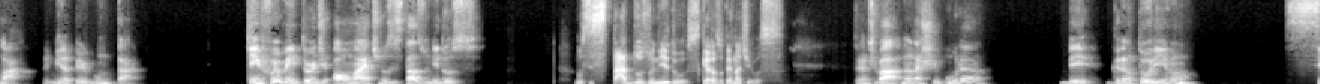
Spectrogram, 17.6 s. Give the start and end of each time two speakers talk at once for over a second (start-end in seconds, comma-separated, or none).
none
